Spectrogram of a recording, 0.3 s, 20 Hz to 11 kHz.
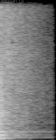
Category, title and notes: Instrument samples > Percussion
A&F Drum Co. 5.5x14 Steam Bent Solid Maple Shell Whisky Field Snare 1
An untriggered deep mainsnare. It requires triggering (= attack sample with a puny timbre layering) to become a deathdoom mainsnare. The deep-sounding mainsnare A&F Drum Co. 5.5x14 Steam Bent Solid Maple Shell Whisky Field Snare. Good for doom death metal. And good in general.
strike, percussion, thrash-metal, timpano, pop, drum, drums, deepsnare, snare, active-snare, bass-snare, mainsnare, doomsnare, death-metal, goodsnare, percussive, doom-death, kingsnare, doom, rock, main-snare, doom-metal, metal, snared-drum, deathsnare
